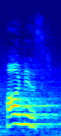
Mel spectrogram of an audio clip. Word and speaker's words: honest: The H here is silent letter. We are not going to pronounce the word honest.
